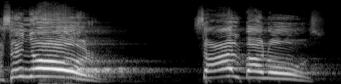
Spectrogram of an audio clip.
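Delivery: desperate shouted plea, dragged out slow and high; panicked cry for help. Acted. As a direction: cry out like a drowning man. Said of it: "Fue un grito que salía de su interior".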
